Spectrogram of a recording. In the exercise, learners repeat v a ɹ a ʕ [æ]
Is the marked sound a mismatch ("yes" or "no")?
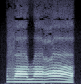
yes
